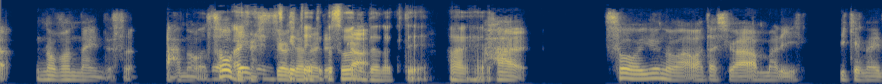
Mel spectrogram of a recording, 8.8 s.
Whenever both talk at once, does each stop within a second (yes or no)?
no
